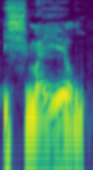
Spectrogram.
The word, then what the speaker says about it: Ismail: have covered the prophet Ismail or Ishmael prophet Abraham also is acceptable as we had covered in that video so we want to make sure the uh both uh versions of both versions of pronunciation uh present so we have uh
